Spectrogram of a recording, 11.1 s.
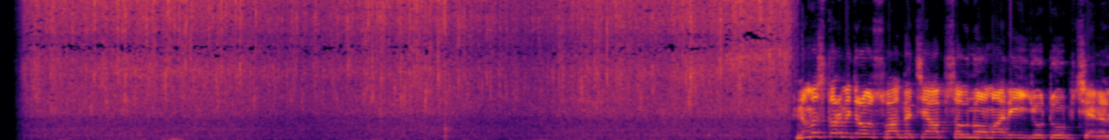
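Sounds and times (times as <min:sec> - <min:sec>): heavy rain falling: 0:00.2 - 0:08.0.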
